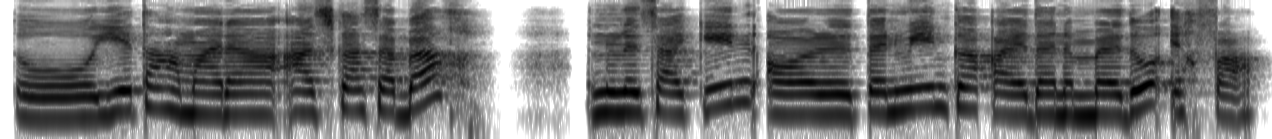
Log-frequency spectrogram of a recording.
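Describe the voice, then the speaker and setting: A woman teaching a Quran reading lesson, patiently repeating each rule, asking her students questions and slowly spelling out letters. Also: fairly high pitch, clear, resonant tone. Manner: patient, repeats rules and asks rhetorical questions.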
